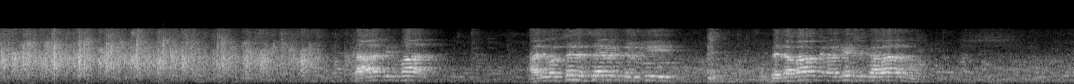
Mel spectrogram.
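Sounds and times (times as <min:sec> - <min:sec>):
audience applause: 0:00.0 - 0:03.7
speech: 0:03.6 - 0:04.4, 0:05.3 - 0:06.9, 0:07.7 - 0:09.3.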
